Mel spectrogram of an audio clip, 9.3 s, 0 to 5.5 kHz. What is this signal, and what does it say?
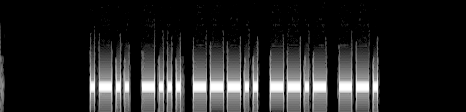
Morse code, heard as a keyed tone, about 14 wpm, 600 Hz. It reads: LB8QG
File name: Callsigns-14wpm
